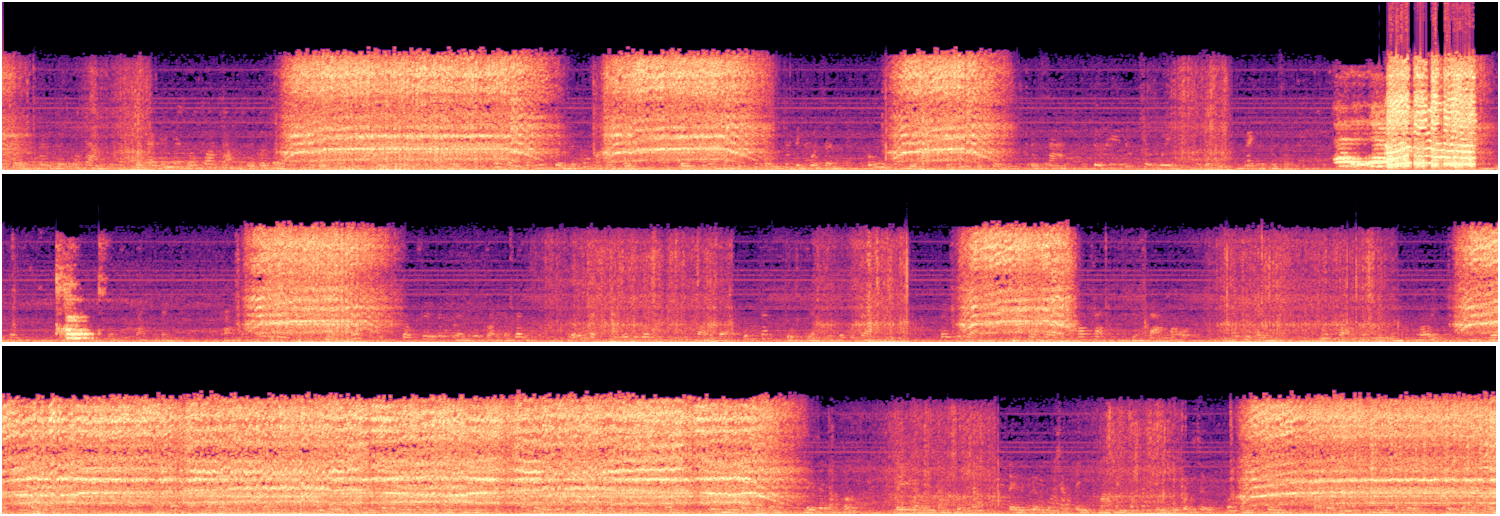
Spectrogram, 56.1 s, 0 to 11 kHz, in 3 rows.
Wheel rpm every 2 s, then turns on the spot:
10, 30, 190, 80, 120, 60, 20, 10, 0, 10, 10, 100, 0, 20, 10, 90, 20, 10, 80, 200, 190, 200, 200, 90, 10, 0, 60, 190.
0-2 26-30 32-36 48-50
